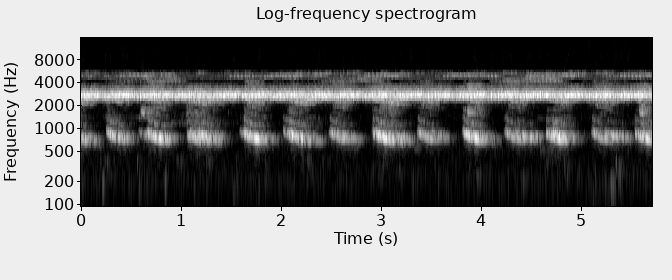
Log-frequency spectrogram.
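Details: Lakeside frogs at night call in clustered, falling notes roughly twice per second, the chorus sitting under a steady piercing drone of night creatures.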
